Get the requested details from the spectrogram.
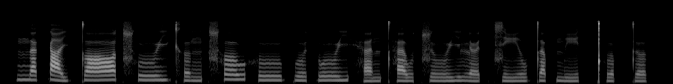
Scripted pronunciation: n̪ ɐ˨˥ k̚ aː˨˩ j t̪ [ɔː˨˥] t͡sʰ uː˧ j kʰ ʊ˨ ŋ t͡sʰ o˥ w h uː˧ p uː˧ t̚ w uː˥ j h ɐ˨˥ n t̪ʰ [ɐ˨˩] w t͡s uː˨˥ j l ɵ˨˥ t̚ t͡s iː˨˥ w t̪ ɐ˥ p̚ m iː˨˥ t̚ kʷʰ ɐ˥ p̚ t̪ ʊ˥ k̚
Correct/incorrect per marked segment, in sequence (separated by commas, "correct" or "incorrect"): correct, incorrect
